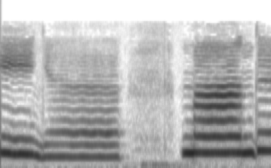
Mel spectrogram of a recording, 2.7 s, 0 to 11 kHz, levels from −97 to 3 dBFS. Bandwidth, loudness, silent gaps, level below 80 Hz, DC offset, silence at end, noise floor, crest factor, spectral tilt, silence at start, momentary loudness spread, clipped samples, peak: 6.4 kHz; -21 LUFS; none; -56 dBFS; under 0.1%; 0 s; -48 dBFS; 14 dB; -5.5 dB/octave; 0 s; 14 LU; under 0.1%; -6 dBFS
